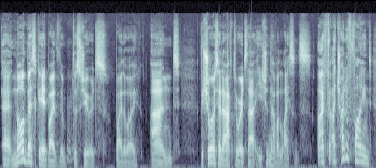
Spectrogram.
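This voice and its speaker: A young man co-hosts a motorsport podcast, speaking at a moderate pace in a lowish voice on a dry recording. The chat is casual and opinionated, and he's animated, swinging between excitement and dry asides.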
